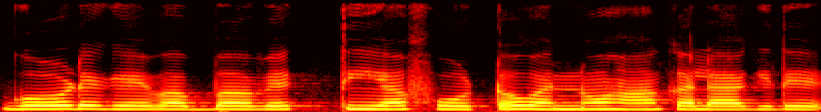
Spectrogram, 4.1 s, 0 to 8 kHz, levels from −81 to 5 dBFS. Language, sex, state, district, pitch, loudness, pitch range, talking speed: Kannada, female, Karnataka, Bidar, 230 Hz, -13 LUFS, 225-240 Hz, 85 wpm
